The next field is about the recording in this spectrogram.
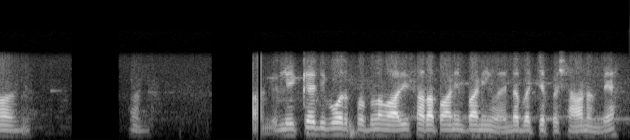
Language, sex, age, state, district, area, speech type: Punjabi, male, 18-30, Punjab, Fazilka, rural, conversation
